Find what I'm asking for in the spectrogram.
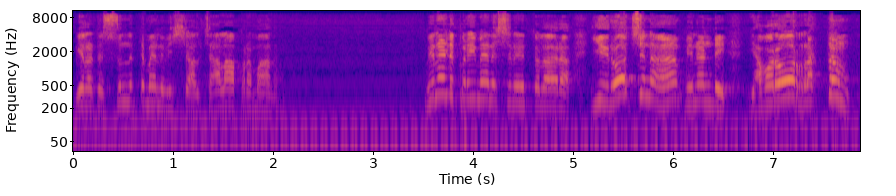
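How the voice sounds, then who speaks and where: A man preaching a fiery sermon as a pastor, scolding his congregation, rising to shouts and then dropping to a low, quiet tone. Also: normal speed, a little hiss or hum.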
